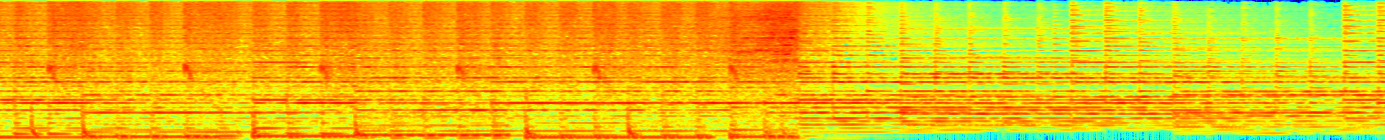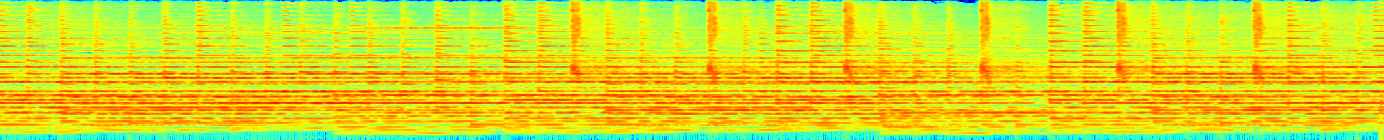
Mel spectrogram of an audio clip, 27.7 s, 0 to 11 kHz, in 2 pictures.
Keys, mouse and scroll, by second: 0.9 click, 2.3 click, 4.9 scroll down 1, 6.9 alt+scroll down 1, 8.1 space, 8.3 click, 8.6 space, 10.1-10.8 scroll up 1, 12.1 click.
